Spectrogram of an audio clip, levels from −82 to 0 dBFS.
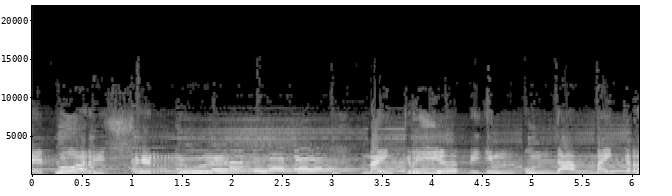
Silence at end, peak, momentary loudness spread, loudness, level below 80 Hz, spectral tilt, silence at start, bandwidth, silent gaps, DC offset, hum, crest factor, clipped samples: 0 s; 0 dBFS; 6 LU; -15 LUFS; -28 dBFS; -5.5 dB/octave; 0 s; 12.5 kHz; none; under 0.1%; none; 14 dB; under 0.1%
